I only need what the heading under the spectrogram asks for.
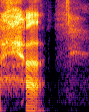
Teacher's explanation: This is a throaty kind of light H sound. Right? So it's a ha. So we pronounce it from the middle of the throat.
